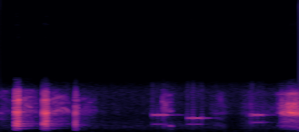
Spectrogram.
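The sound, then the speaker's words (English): A phone number is dialed to call back into a show: a few sharp clicks, then three short two-tone keypad beeps spaced apart, followed by a brief rushing burst. No one speaks. “Now, hold on, let me get him on here, and then I got to call back into my own show.”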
